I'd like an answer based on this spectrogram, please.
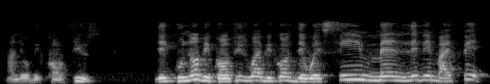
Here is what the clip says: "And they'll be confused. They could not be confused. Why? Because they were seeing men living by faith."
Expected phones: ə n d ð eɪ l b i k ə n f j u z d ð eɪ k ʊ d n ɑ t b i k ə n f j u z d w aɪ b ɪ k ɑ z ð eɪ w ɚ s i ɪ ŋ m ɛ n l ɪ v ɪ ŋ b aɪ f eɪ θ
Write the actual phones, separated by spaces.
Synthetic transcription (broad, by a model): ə n d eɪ w b i k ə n f j u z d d eɪ k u d n ɑ t b i k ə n f j u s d w aɪ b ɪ k ɑ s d eɪ w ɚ s i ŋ m ɛ n l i v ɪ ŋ b aɪ f eɪ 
